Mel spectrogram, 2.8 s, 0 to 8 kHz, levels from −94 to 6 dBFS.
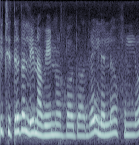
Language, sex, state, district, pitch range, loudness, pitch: Kannada, female, Karnataka, Bellary, 210-260 Hz, -15 LUFS, 225 Hz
